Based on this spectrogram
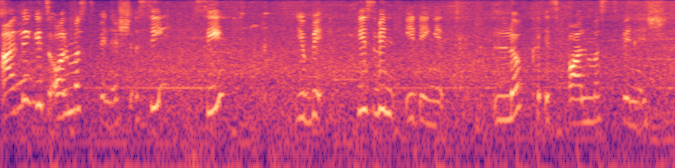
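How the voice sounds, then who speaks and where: A woman talks at a fairly slow pace, with long, frequent pauses. Noticeable background noise sits behind her. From Bicol, Philippines. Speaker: vlogger, single parent. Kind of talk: casual talk to camera. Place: home room. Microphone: phone near.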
